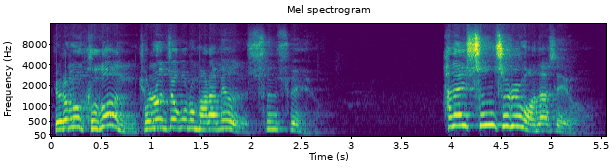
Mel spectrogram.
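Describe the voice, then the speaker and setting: A man's voice: very high voice, wildly swooping pitch, moderate pace. A man pastor preaching a sermon in an earnest, emotional way, piling up rhetorical questions.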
